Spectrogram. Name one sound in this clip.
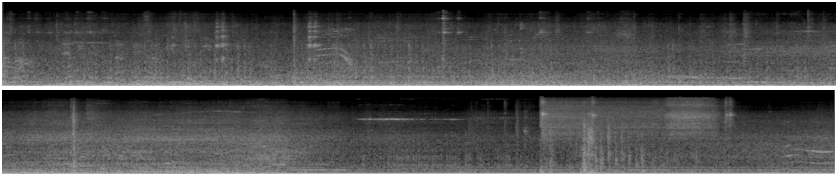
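Loose parts rattle and knock inside the bus.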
